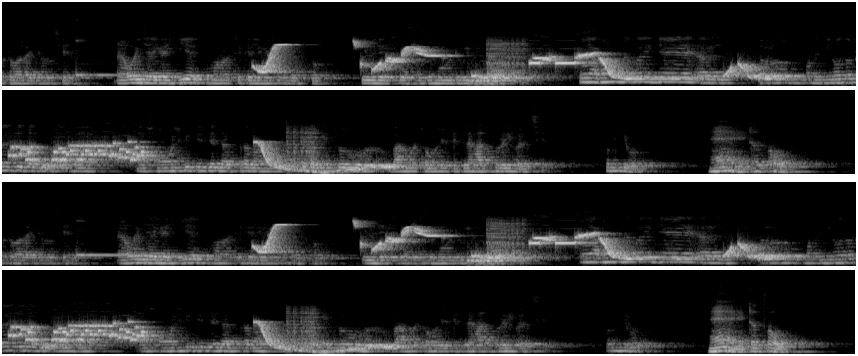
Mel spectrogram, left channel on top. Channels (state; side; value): normal; both; correlation 0.79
